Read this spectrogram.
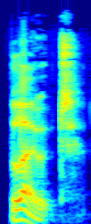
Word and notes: bloat: British English

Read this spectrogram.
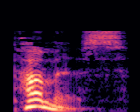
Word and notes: pomace: British English

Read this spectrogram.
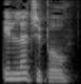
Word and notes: illegible: British English

